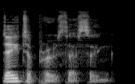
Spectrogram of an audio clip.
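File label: "data processing", English, British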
